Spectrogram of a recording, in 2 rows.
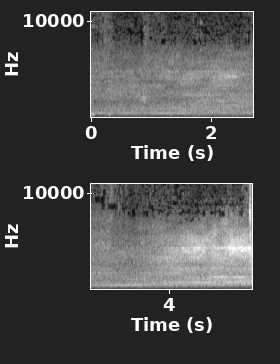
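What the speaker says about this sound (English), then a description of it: "Tui coming down, Victor Alpha." A TUI Boeing 737 MAX 8 comes in at Manchester Airport, its engines a faint, distant roar that grows slowly louder toward the end, with a thin whine appearing early on.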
